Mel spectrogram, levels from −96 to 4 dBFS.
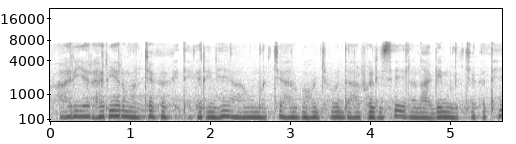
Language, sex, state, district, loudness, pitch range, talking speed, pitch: Chhattisgarhi, male, Chhattisgarh, Sarguja, -39 LUFS, 145-160 Hz, 180 wpm, 150 Hz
